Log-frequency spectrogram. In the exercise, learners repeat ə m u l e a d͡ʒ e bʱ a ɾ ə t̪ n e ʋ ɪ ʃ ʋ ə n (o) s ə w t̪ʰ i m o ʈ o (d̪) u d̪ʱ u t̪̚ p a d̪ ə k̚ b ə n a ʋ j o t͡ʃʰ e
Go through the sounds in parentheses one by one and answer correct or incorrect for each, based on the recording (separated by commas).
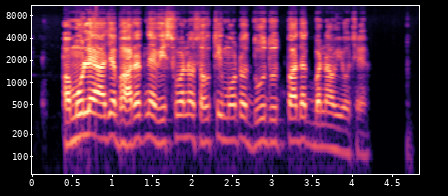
correct, correct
